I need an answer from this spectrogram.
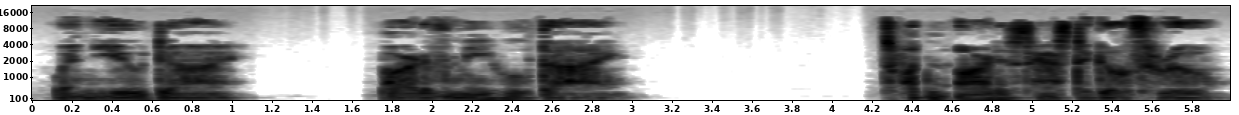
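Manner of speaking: soft creepy murmuring killer; hushed, unsettling madman musing; menacing whispery killer. Acted.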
